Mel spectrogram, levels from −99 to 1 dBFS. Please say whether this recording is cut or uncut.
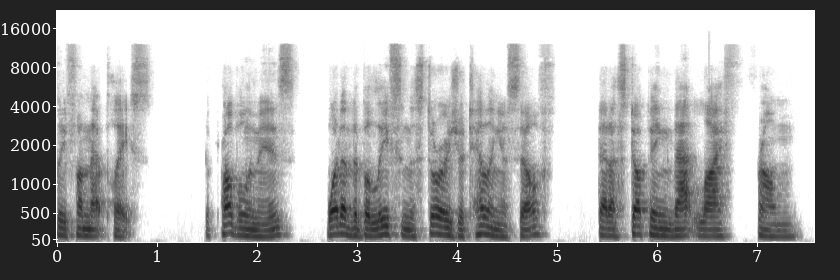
cut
